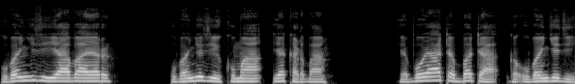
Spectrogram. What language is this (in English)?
Hausa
